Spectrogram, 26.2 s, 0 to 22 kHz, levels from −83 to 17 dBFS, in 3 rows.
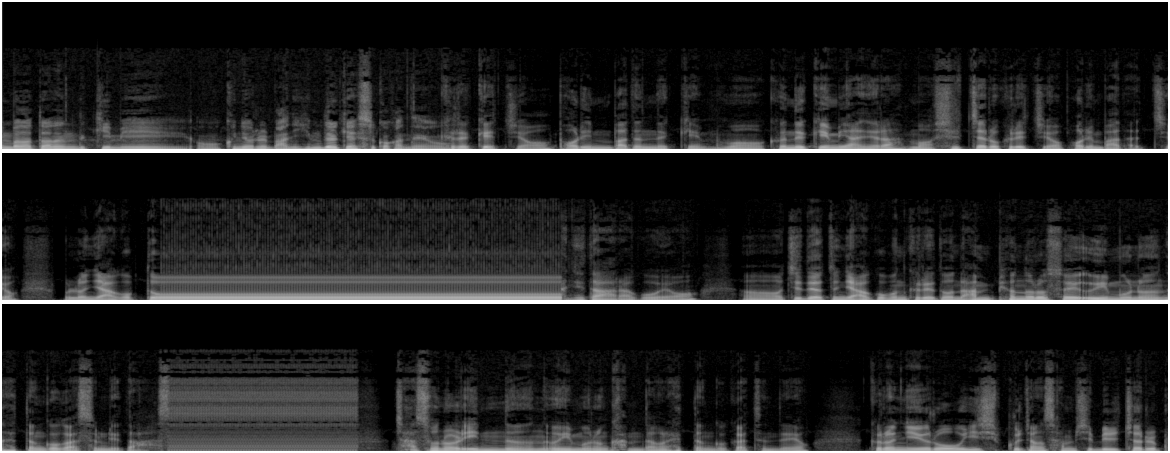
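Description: At 9.94 s the speech gives way to a system hang loop until 12.94 s, and again from 18.76 to 20.16 s. The machine stalled while the hardware replayed one 20 ms buffer. It sounds like a steady 50 Hz buzz, and about three seconds and one and a half seconds of speech are lost.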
